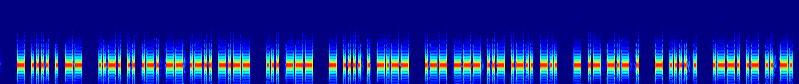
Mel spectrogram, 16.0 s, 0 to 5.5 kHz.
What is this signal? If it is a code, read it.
Morse code, heard as a keyed tone, about 25 wpm, 600 Hz. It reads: THEM FIRMLY SO THEY WOULD TAKE THE PAIN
